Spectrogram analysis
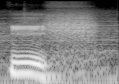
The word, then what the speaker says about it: ich: Cuando tenemos CH al final se lee sh. Esto se lee ich, ich.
